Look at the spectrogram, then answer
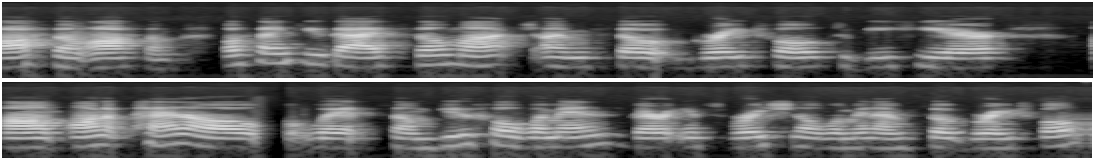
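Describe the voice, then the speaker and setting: A woman speaks with a Caribbean accent at a moderate pace. Her pitch is fairly low and her intonation fairly even. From Turks and Caicos Islands. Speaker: network marketer. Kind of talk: panel testimony.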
